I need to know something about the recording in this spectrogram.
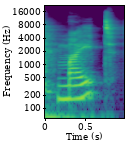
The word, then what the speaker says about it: might: Esse aqui might. A gente não lê o G, não lê esse H aqui. É um I com som de a, que é o o i do inglês.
